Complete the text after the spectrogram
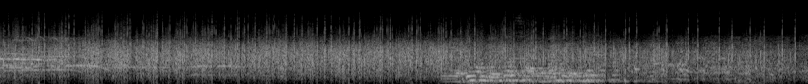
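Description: A crowd applauds steadily for about eight seconds to introduce a member of the group Venezuela de Primera, a dense, loud wash of clapping; partway through, a voice speaks over the applause as it continues without fading.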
